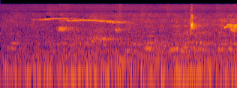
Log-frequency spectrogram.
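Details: Blue-winged minla singing a lure song to stimulate other birds: thin, high whistles that slide slightly downward and a few shorter chirps, over a steady low rumble of background noise.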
